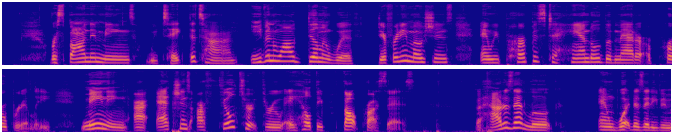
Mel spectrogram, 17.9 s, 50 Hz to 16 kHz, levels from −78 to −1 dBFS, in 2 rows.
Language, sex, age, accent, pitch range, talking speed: English, female, 30-49, American, 175-235 Hz, 135 wpm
